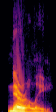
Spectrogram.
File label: "neroli", American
